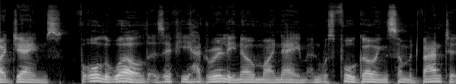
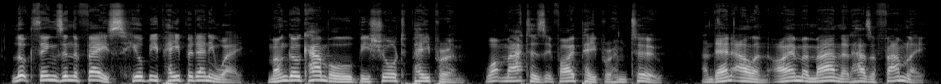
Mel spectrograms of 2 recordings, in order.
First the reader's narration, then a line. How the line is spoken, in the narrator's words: cried James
